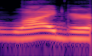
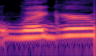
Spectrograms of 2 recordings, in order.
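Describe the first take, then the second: First: The first vowel is long, like in 'tiger'. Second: The first vowel is short, like in 'big'. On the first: The speaker calls it right. "no, it's a liger" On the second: The speaker calls it wrong. "I kept pronouncing it ligger"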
